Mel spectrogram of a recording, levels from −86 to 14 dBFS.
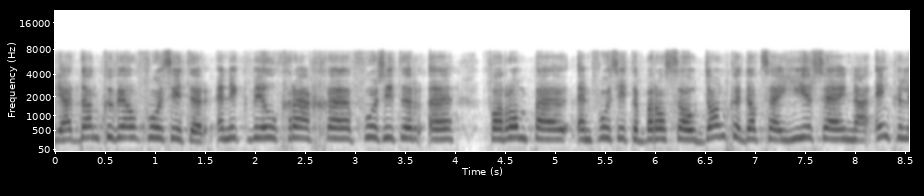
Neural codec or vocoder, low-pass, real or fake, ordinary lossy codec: codec, 16 kHz, 4.8 kbps, FACodec; none; fake; none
